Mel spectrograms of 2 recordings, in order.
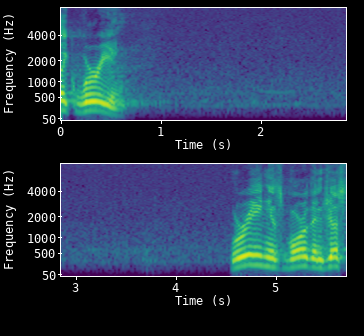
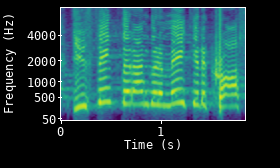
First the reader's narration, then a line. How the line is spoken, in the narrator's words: He would shout to the crowd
